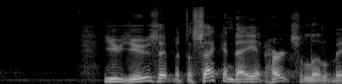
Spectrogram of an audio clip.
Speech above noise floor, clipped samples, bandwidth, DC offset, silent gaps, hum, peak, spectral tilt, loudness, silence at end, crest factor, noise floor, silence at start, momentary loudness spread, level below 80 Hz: 34 dB; under 0.1%; 15.5 kHz; under 0.1%; none; none; -10 dBFS; -5 dB/octave; -28 LUFS; 0 s; 18 dB; -62 dBFS; 0.85 s; 5 LU; -62 dBFS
